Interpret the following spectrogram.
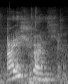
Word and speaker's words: Eichhörnchen: This one's pronounced Eichhörnchen.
